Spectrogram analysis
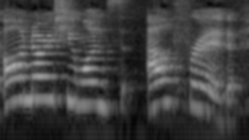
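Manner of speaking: high, drawn-out teasing quote; mock dismay. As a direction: imitate a waitress's playful "oh no", stretching the end. Waitress teasing, retold.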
